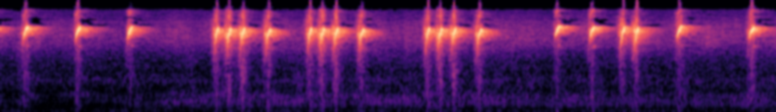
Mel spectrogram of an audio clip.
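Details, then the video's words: Siri-siri in a birdsong tutor recording: piercing high chips alternating between single notes and rapid rattled groups of three to four, with faint low rustling underneath. "Masteran burung siri-siri GACOR"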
